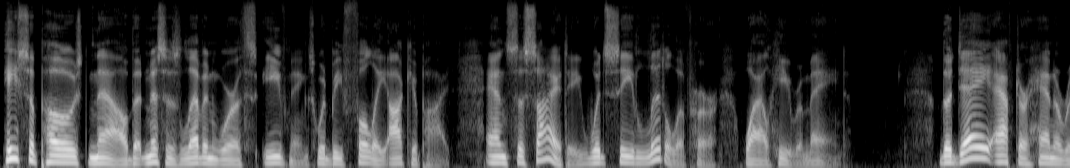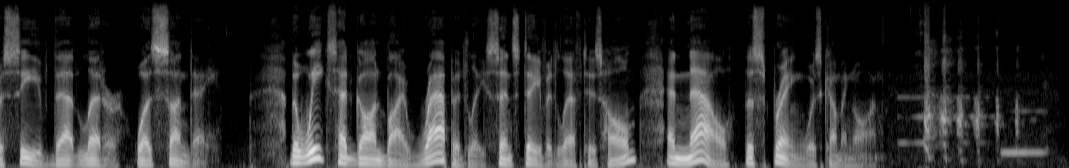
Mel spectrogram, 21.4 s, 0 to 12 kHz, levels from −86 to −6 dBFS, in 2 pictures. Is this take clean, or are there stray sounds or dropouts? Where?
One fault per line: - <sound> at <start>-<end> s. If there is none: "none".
- laugh at 19.7-21.2 s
